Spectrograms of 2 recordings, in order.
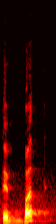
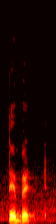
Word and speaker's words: Tibet: giant red from tibbett we call in hindi tibbat but in english we pronounce tibet okay tibet from a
